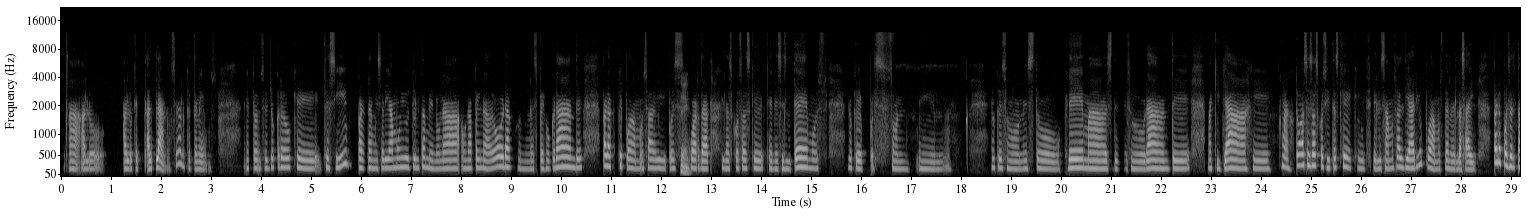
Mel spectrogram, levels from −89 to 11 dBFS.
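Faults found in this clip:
No audible faults found in the call audio on review; nothing to escalate.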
